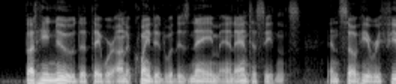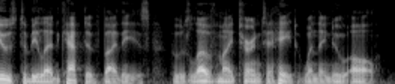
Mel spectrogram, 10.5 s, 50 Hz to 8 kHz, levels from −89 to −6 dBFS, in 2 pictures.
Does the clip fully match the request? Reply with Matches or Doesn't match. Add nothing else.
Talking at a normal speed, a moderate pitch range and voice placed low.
Matches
